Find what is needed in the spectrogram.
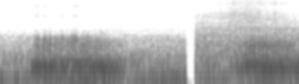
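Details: Soft low rumbling snore from a sleeping puppy, two breath-length snores with a quiet pause between; ordinary harmless puppy snoring.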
